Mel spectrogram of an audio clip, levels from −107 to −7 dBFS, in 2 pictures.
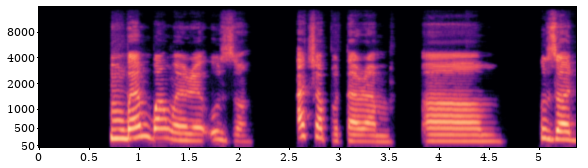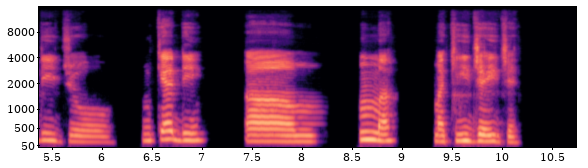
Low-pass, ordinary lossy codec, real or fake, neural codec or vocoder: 14.4 kHz; none; real; none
